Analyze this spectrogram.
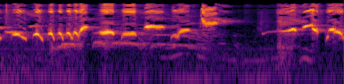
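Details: Rich white-rumped shama fighter song used to provoke other shamas: a fast series of down-slurred whistles, then clear fluty notes and a squeaky phrase, a short silence, then more varied whistling.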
